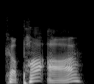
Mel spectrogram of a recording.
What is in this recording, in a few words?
kapaa, pronunciation hawaii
